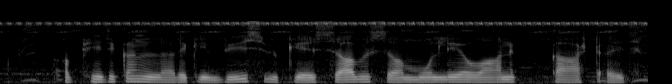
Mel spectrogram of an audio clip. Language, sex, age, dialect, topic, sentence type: Maithili, male, 18-24, Southern/Standard, agriculture, statement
